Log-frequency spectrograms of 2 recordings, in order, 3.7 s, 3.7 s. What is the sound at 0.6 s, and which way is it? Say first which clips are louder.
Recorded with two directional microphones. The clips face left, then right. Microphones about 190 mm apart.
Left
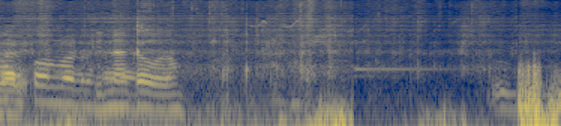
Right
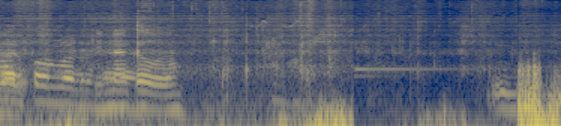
Speech: even; 15° right (ahead or behind).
